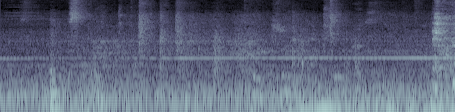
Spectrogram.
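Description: A tram in Paris rumbles low and steady as it pulls away, with a faint electrical hum and occasional clicks and rattles from the cabin.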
